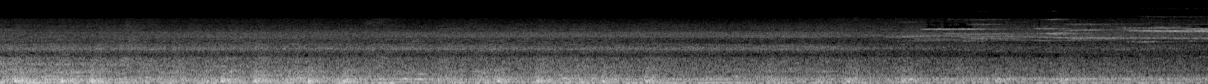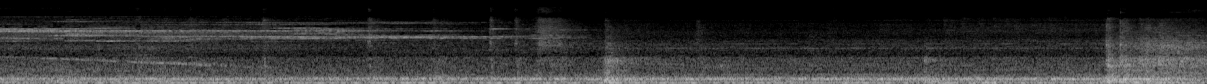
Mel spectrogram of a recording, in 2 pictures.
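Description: London Underground S7 Stock train running into the platform and slowing to a stop. A heavy rumble eases off as it slows, with high squealing from the wheels and brakes in the middle and a falling whine as the speed drops. A brief louder noise comes just before the end.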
